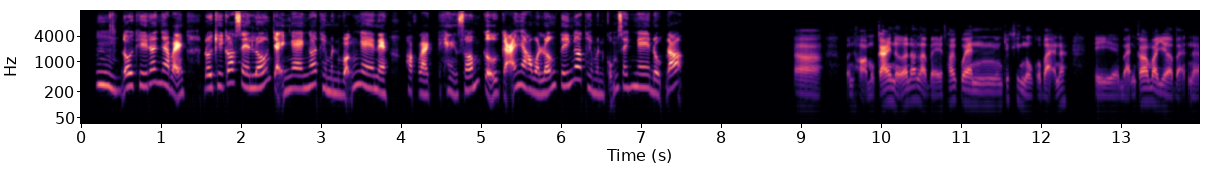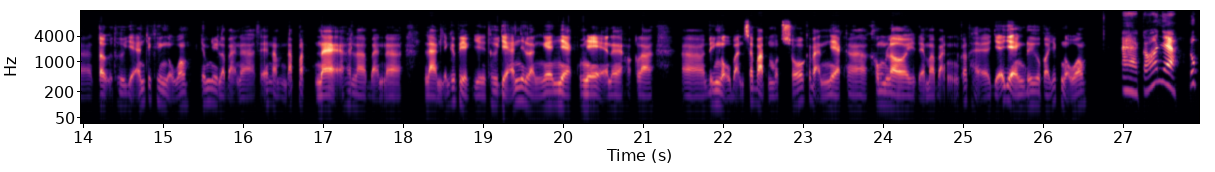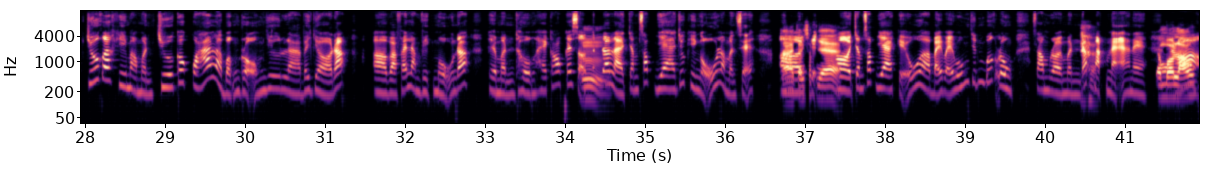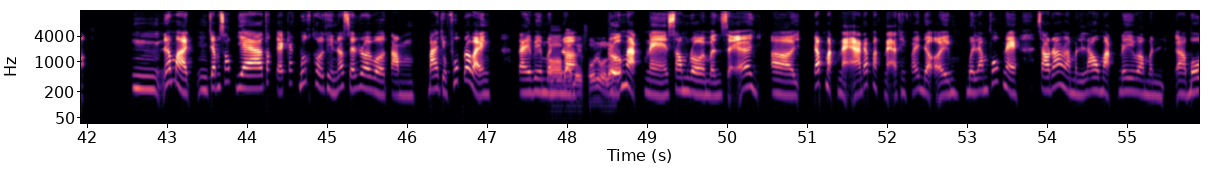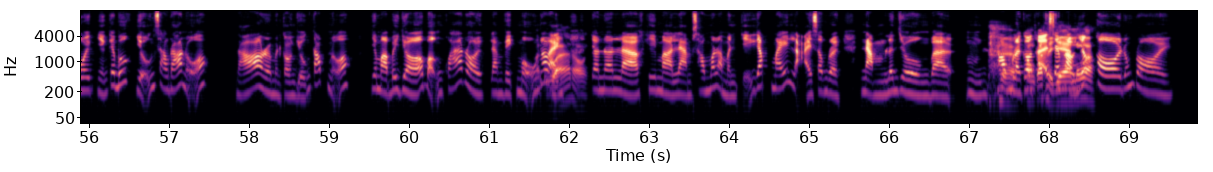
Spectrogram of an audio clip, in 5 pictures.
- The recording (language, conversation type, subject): Vietnamese, advice, Làm việc muộn khiến giấc ngủ của bạn bị gián đoạn như thế nào?
- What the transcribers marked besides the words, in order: tapping; chuckle; laugh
